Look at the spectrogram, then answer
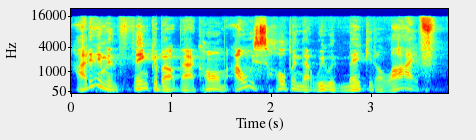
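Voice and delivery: plain reading voice

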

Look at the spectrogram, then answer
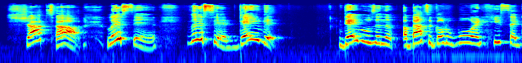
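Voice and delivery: high, loud, fiery preacher voice; preaching at full force. Acted. Podcast host preaches to her listeners about pursuing God's plan, fiery and loud. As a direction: preach it out like Sunday morning.

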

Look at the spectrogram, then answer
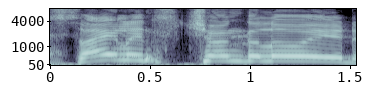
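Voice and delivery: high, mock-grand command; commanding villain. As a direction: order the creature to be silent. Commanding a demon mock-dramatically.

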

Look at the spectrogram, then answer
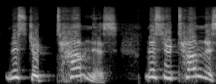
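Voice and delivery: urgent, high-pitched pleading call; greatly distressed. A narrator's reading. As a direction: call out in distress as a young girl. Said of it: "said Lucy in great distress".

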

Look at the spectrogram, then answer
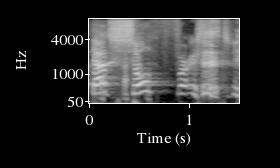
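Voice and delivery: high, slow laughing jab. Real, not acted. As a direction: tease it through laughter. Mocking a first-commenter, laughing.

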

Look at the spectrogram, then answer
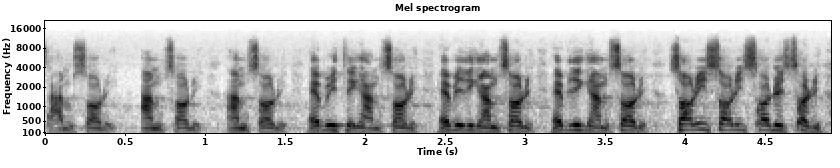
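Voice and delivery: fast, tumbling string of sorries; rapid sorries. Retold or imitated. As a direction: gush apologies nonstop. Apologising for everything.

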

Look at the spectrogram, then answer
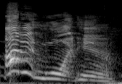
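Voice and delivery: high, loud rant edged with laughter; ranting at owner. Acted. Fan berates team owner over Paxton Lynch, exasperated rant. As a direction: let exasperation climb into a loud, high protest.

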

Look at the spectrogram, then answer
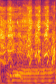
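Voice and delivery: high, loud burst of real laughter. Real, not acted. Laughing after the scare.

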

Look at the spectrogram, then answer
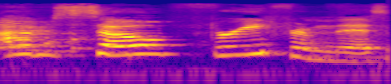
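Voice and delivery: high, loud, drawn-out proclamation through laughter; fired-up declaring. Retold or imitated. Teller replays her drive-home voice memo, declaring it jubilantly. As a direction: declare it exultantly, laughing at yourself. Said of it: "and just declaring that".

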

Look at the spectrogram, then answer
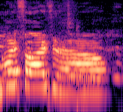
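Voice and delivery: high, loud, drawn-out creature cry; slow, squawking creature yell; creature's high-five voice. Acted. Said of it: "That's how they would say it".

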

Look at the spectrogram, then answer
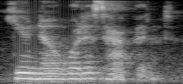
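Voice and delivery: unhurried prayer with long pauses between phrases; guided prayer meditation. Acted. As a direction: pray it phrase by phrase, leaving room to repeat.

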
